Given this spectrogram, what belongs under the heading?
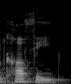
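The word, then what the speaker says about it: Coffey: got the introduction of John coffee like the drink except not spelled the same so John coffee enters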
